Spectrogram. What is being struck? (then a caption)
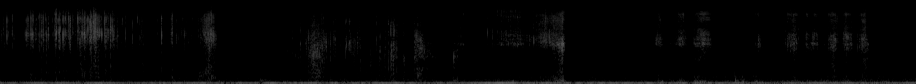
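Foam microphone windscreen. A blue silicone-bristle ear pick brushes across a small black foam windscreen on a pin microphone, making bright, scratchy rustling strokes in uneven bursts. A steady low hum runs underneath throughout.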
